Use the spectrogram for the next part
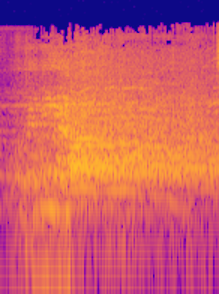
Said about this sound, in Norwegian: Sist søndag jublet Santos tilhengere da det ble klart at han var vinneren av presidentvalget.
